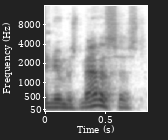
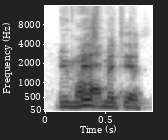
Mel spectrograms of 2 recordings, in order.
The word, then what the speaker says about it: numismatist: But a lot of my videos actually target not just the new numismaticist, but numismaticist. Numismaticist. Numismaticist. Numismatist. There you go. I always say it wrong.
